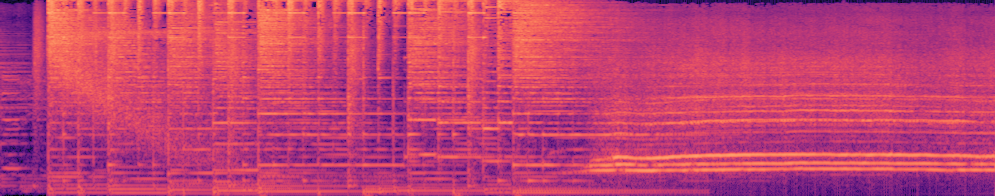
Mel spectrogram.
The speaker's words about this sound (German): Ein bisschen muss er immer noch lächeln, wenn er die dampfbetriebene Pfeife, das Typhoon der St. Georg, betätigt.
